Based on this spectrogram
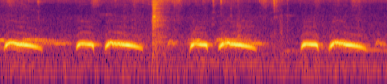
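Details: Spotted dove in full voice, giving smooth hollow coos in short groups of two or three downward-curving notes, with one sharp click partway through.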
